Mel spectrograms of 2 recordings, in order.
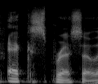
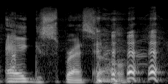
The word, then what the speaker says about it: espresso: It's espresso. That's how they say it. – Oh, God. It's egg-spresso.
